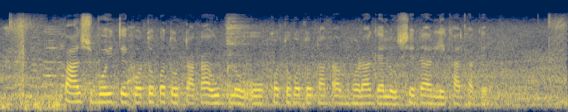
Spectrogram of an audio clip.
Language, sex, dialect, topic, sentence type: Bengali, female, Northern/Varendri, banking, statement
